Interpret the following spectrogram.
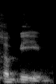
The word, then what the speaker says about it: Khabib: Where the fuck is I'm thinking of Khabib. Well, it's pronounced Habib.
